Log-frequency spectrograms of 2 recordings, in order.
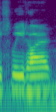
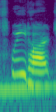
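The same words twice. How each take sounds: First: Said in the usual way. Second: Southern drawl, pitched a little higher; southern echo. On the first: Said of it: "I said". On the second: Retold or imitated. Woman echoes his word, Southern accent. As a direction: echo it back in a Southern lilt. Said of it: "she said this in this southern".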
